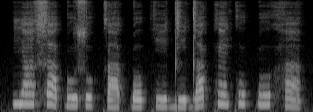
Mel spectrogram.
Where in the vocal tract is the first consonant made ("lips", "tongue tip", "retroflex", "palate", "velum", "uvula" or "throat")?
palate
